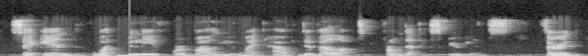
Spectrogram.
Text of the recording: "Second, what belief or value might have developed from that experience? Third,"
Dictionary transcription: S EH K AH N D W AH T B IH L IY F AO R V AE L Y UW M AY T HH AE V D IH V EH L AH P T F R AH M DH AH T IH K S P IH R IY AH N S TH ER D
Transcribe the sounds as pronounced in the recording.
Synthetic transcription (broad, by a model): S EH K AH N D W AH T B IH L IY F AO R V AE L Y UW M AY T HH AE V D IH V EH L AH P T F R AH M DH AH T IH K S P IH R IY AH N S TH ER D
